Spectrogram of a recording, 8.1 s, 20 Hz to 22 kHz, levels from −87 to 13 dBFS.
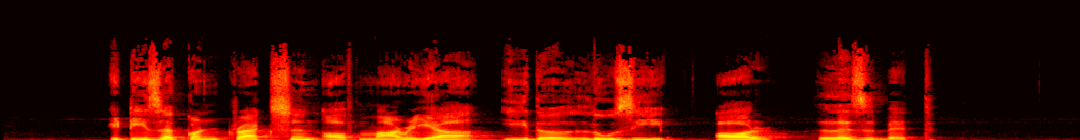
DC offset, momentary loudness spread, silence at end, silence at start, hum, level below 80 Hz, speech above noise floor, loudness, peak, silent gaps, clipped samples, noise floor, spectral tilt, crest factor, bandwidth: under 0.1%; 11 LU; 1.1 s; 0.85 s; none; -56 dBFS; 51 dB; -20 LUFS; -2 dBFS; none; under 0.1%; -70 dBFS; -5.5 dB/octave; 18 dB; 15 kHz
